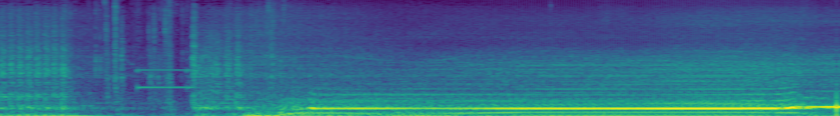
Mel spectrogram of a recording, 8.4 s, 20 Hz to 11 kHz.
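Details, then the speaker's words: Ford Mustang 4.6 (2000 or 2001) just after start-up: a loud, steady horn-like hum rises over the idle at the air filter duct and changes when the part is tapped. "este carro trae una falla que hace un ruido muy extraño ahí por el ducto del filtro del aire es decir como que un ruido si un zumbido así medio raro"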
